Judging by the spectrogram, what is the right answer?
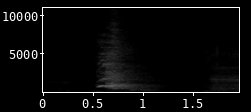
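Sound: sneeze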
